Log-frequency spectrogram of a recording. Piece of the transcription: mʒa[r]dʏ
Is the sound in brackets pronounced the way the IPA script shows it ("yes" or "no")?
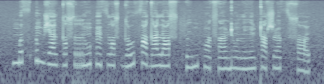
no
